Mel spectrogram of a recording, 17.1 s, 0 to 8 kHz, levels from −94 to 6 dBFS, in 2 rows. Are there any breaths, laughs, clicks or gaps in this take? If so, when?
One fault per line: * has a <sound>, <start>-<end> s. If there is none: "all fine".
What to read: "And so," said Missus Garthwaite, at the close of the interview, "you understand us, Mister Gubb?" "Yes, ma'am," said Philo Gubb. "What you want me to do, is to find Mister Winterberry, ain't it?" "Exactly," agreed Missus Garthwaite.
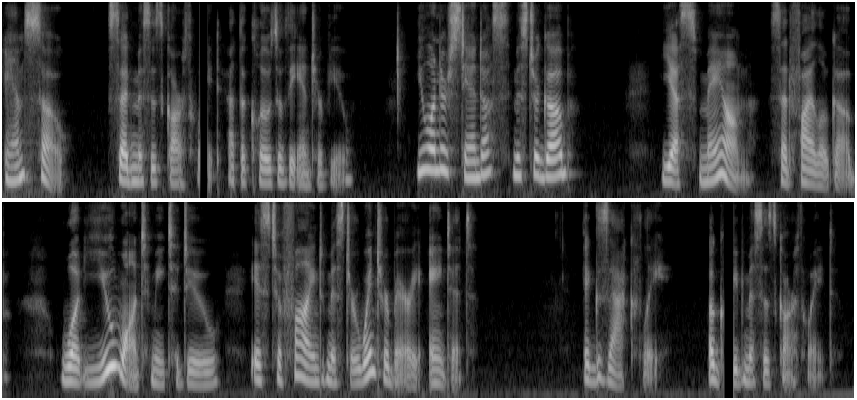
* has a dropout, 2.0-2.1 s
* has a dropout, 15.8-15.9 s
